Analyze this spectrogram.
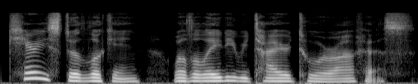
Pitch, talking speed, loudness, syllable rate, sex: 160 Hz, 145 wpm, -16 LUFS, 4.8 syllables/s, female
